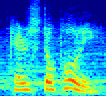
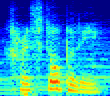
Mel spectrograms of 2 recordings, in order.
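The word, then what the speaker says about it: ευχαριστώ πολύ: I refused, with thanks, and said, "Karistopoli." The woman and her daughter's friend laughed cheerfully, and while moving her lips more than normal to convey the correct pronunciation, she said, "Christopoli, Christopoli." "Christopoli," I repeated, and like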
